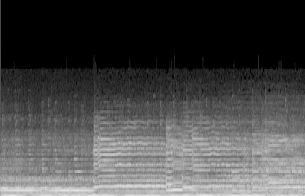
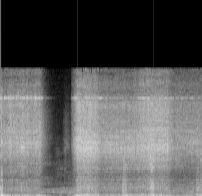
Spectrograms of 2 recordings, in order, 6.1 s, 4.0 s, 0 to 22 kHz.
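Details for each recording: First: Yamaha PSR-S750 keyboard after component replacement for rumbling, noisy audio following diesel exposure at a parade; clean, clear tones with steady bass, no hum, rumble or distortion; amplifier output healthy after repair. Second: Yamaha PSR-S750 keyboard, failed mid-parade while powered by an unstable diesel generator: loud, constant rushing roar with a brief dip and no notes coming out; owner blames unstable voltage, audio fault.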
